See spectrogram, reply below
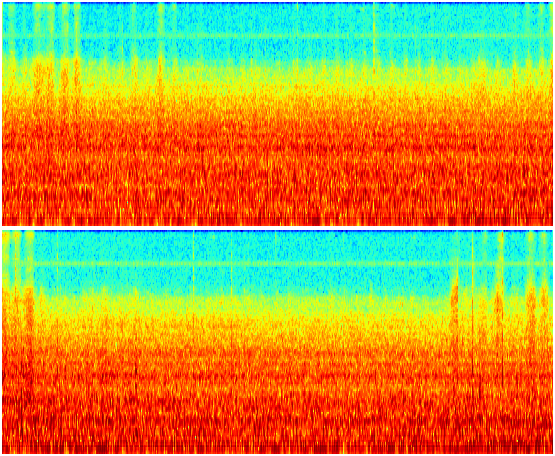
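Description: A heavy, steady low rumble with irregular thumps and knocks throughout; the washer is shaking hard, cause not evident.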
